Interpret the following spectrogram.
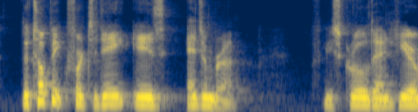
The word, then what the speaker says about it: Edinburgh: Scotland you might hear Edinburgh or edmur okay those are the two accepted pronunciations in Scotland people visiting Scotland might say Edinburg with a hard g at the end but I want you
